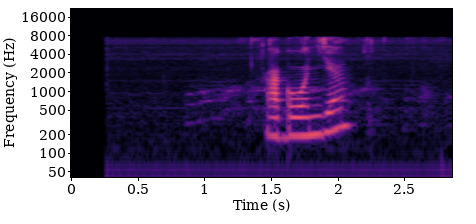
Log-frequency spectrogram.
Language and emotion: Russian, neutral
